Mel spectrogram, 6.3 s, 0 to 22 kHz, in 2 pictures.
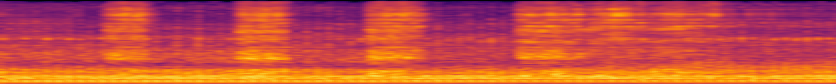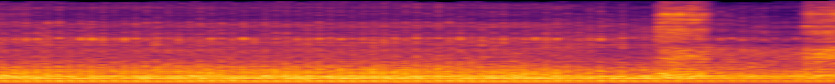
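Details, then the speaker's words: Mountfield 164 self-propelled mower (same as 414) after carburettor fuel-leak repair, on a hot day: steady even putter with no hunting or surging; normal healthy running. "But it started straight up, no mucking about, no hunting surging. Nice."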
